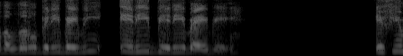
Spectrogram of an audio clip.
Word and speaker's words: Bitty Baby: Not itty bitty baby, not Betty Baby, but Bitty Baby. But what a wasted opportunity to call the little bitty baby Itty Bitty Baby.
